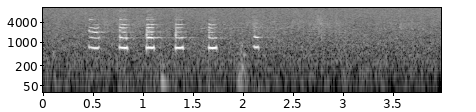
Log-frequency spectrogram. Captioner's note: turkey calling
